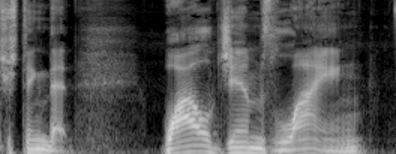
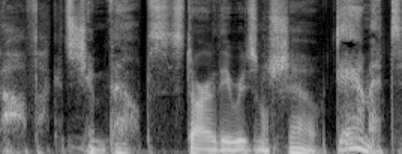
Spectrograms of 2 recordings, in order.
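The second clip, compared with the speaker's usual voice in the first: mock, sudden, all-at-once dawning realization; 3 dB quieter than usual. Retelling a film scene where Ethan realizes the truth: imitating Ethan's sudden realization. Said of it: "Ethan realizes everything in that moment".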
